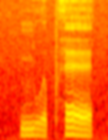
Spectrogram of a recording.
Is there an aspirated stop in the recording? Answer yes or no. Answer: yes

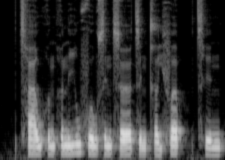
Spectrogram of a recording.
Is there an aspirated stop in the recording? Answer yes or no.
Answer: yes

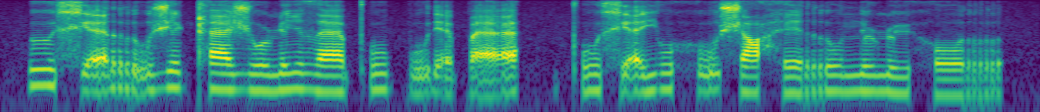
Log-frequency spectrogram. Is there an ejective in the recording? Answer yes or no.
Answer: yes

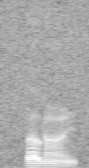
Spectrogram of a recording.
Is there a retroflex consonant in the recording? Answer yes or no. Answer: yes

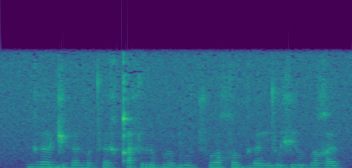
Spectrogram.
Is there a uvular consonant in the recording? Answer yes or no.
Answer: yes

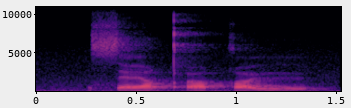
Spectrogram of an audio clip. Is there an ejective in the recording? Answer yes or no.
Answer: yes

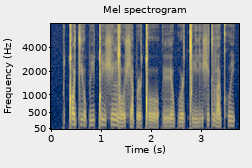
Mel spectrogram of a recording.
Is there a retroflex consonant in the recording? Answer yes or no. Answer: no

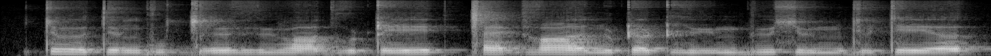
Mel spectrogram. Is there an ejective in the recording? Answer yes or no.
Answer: no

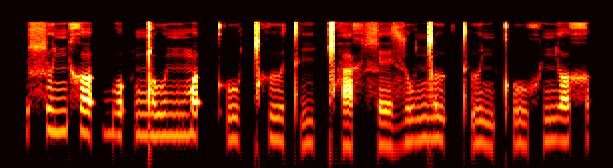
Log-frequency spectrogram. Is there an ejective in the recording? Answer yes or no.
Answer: yes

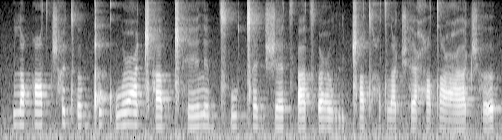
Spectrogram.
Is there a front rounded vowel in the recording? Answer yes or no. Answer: no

